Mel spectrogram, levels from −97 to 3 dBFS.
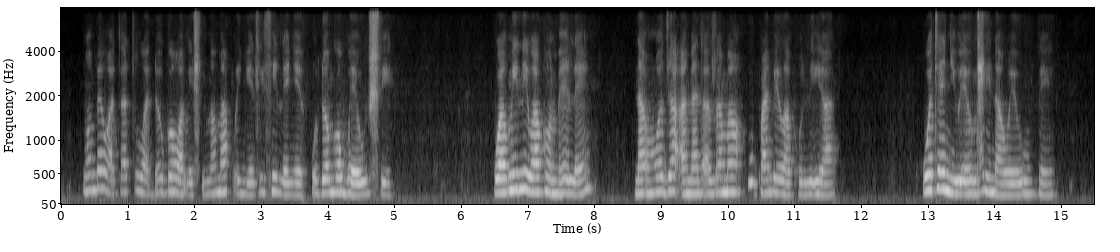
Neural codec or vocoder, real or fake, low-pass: codec, 24 kHz, 0.9 kbps, WavTokenizer, small release; fake; 7.2 kHz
